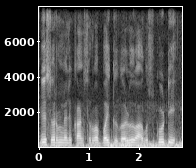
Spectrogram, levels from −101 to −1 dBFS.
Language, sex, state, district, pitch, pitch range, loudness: Kannada, male, Karnataka, Koppal, 135 Hz, 130-145 Hz, -15 LUFS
